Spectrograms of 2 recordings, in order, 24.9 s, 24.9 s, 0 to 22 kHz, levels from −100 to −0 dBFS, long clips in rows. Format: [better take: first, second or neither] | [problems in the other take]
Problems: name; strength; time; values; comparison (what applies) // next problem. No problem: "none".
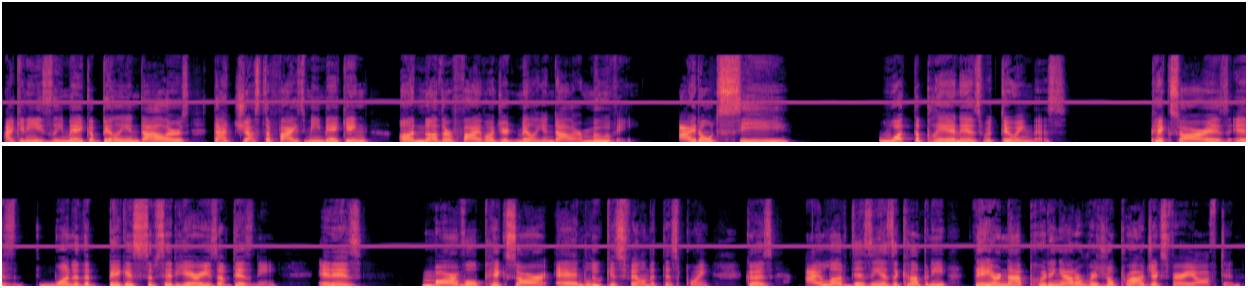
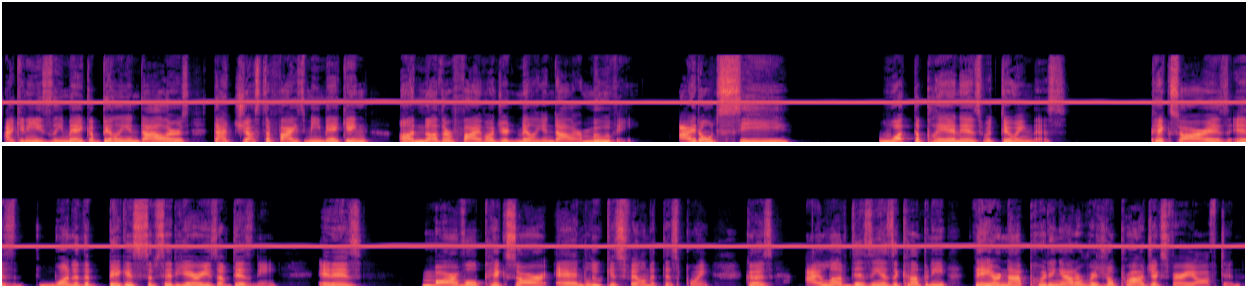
first | high-pitched whine; loud; throughout; 6.5 kHz, 8 dB below the speech; faint in the first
